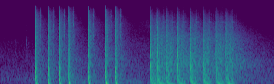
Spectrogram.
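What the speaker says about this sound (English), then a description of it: "Here come the shots." Rapid gunshots ring out during a competitive PUBG match, first a spaced burst of about eight sharp cracks, then a denser run of reverberant shots with echoing tails, fairly loud and close.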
